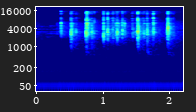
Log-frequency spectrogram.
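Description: Typing on a computer keyboard: a quick run of separate keystroke clicks, starting about a third of a second in.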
